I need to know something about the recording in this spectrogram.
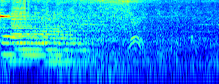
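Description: A diesel locomotive's horn sounds once for about a second as the locomotive passes close by, then fades, while the passenger coaches behind it keep rolling past over the rails.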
